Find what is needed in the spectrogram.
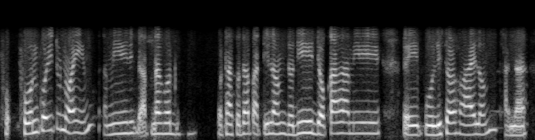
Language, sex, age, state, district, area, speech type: Assamese, female, 45-60, Assam, Dibrugarh, rural, conversation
